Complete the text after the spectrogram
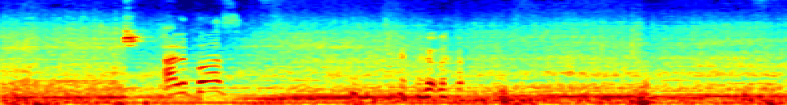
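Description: A motorbike engine hums as a motorbike rides past and pulls away.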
